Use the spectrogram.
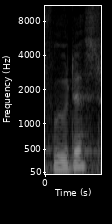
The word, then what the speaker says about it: flutist: Flutist. How do you say it? Ah, it depends where you're from. In in Britain they would say flirtist. In America they say flutist.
